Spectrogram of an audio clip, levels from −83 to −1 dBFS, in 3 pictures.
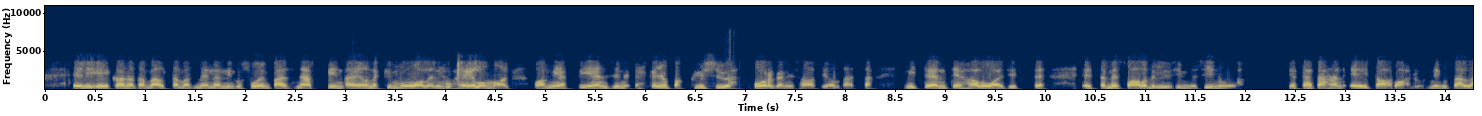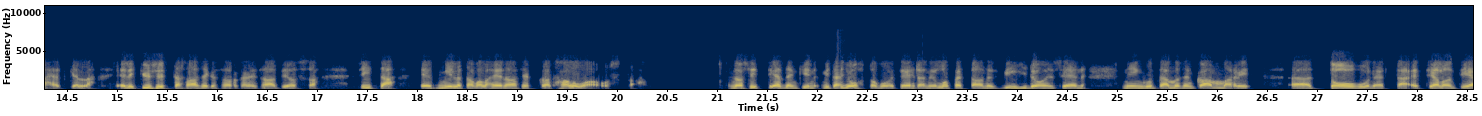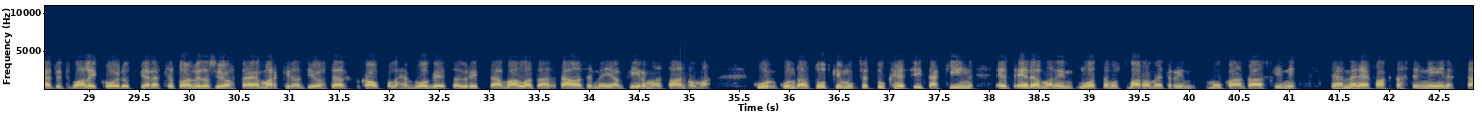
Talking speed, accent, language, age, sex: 145 wpm, native, Finnish, 30-49, male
